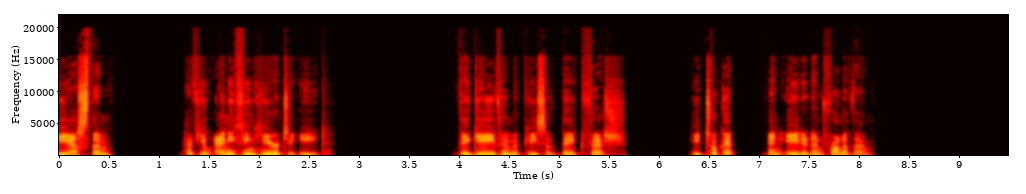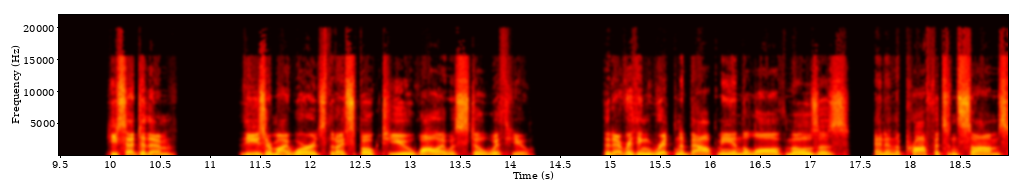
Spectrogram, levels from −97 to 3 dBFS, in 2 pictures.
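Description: Nothing in this speech recording stands out as technically wrong.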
